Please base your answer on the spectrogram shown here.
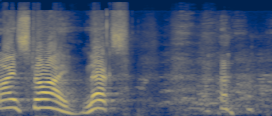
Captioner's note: audience laughs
